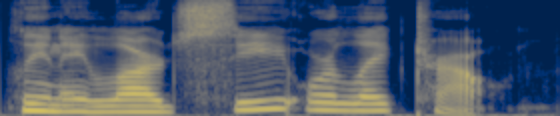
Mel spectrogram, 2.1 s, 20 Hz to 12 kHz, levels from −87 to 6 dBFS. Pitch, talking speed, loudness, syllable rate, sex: 190 Hz, 200 wpm, -17 LUFS, 4.4 syllables/s, female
